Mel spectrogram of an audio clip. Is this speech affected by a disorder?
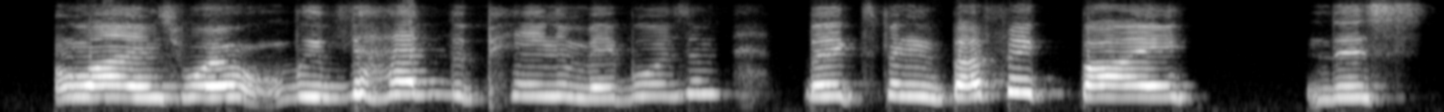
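Yes: cerebral palsy; able to articulate and speak.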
